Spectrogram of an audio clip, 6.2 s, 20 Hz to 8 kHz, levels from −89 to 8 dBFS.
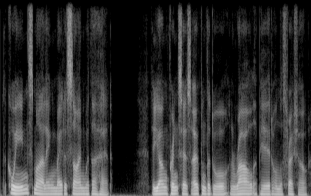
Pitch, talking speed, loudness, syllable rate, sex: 120 Hz, 205 wpm, -18 LUFS, 5.3 syllables/s, male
